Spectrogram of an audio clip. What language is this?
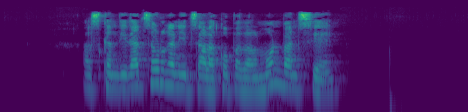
Catalan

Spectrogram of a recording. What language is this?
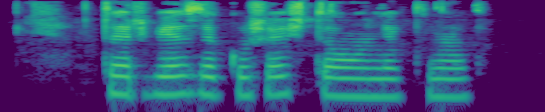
Mari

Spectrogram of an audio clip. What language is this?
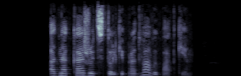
Belarusian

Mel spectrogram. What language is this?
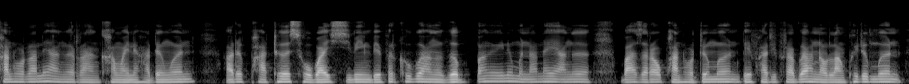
Bodo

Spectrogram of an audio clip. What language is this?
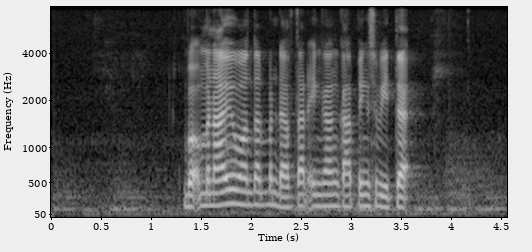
Javanese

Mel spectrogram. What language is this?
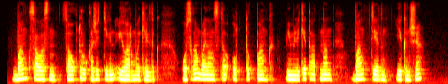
Kazakh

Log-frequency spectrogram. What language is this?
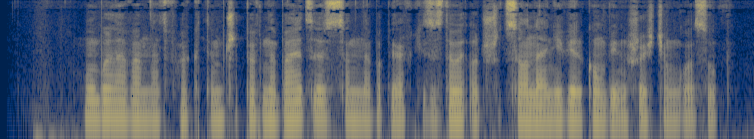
Polish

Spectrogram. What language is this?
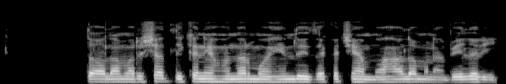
Pashto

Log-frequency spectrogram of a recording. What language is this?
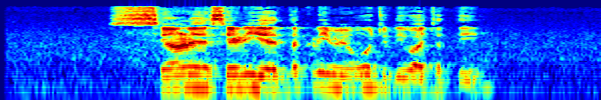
Od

